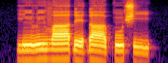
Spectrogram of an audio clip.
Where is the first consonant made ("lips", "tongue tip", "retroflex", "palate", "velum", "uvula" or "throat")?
palate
